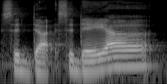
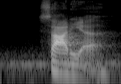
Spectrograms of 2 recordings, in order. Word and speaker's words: Sadia: It's like Nadia with an S. Sadia.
